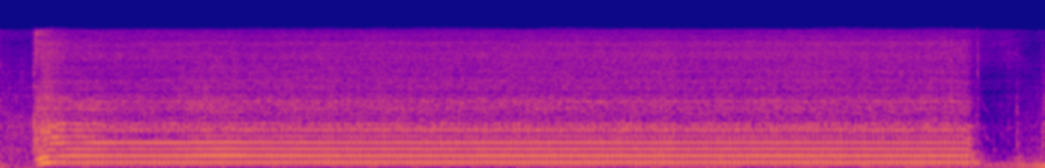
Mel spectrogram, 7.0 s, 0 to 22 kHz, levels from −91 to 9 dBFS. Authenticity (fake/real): fake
